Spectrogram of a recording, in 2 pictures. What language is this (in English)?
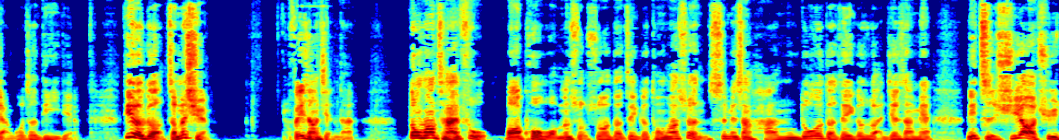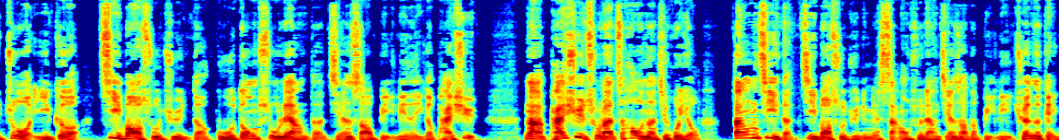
Chinese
